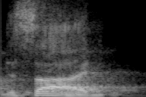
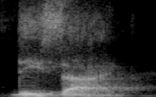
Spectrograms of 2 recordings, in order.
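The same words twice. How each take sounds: First: The word is said smoothly, run together. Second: The word is split into two distinct syllables. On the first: The speaker calls it wrong. "It's not decide" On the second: The speaker calls it right. "the way we say it in Tennessee is decide, right? It's like two syllables"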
